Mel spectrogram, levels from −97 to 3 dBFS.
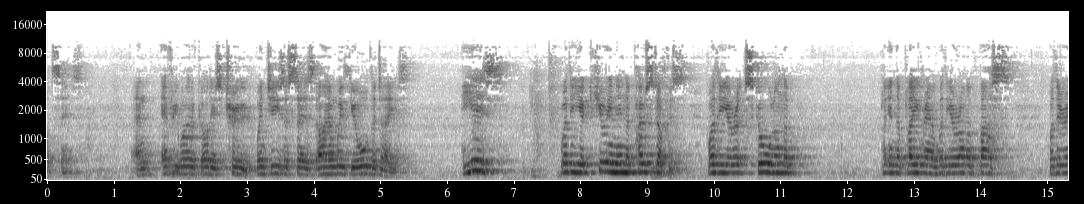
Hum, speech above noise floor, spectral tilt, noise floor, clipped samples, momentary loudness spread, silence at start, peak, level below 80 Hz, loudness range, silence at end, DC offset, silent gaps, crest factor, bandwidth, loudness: none; 30 dB; -5 dB/octave; -50 dBFS; under 0.1%; 17 LU; 0 s; -4 dBFS; -60 dBFS; 5 LU; 0 s; under 0.1%; none; 18 dB; 10.5 kHz; -21 LUFS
